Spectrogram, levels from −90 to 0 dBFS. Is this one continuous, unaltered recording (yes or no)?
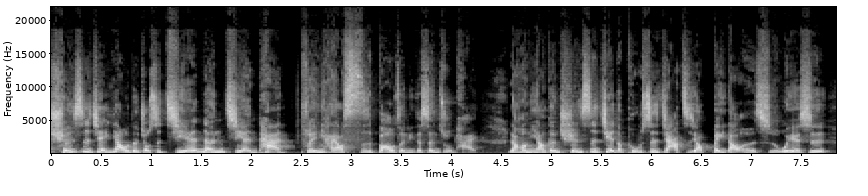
yes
